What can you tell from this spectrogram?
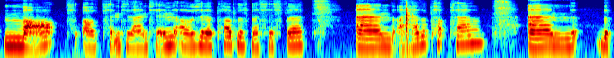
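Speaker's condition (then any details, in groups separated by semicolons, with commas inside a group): Tongue cancer; near-total glossectomy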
